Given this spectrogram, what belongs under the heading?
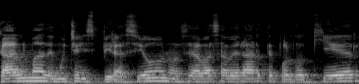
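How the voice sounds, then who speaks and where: Audible room echo surrounds the recording. A man talks at a fairly slow pace. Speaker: painter. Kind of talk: casual interview. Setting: museum, in person.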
